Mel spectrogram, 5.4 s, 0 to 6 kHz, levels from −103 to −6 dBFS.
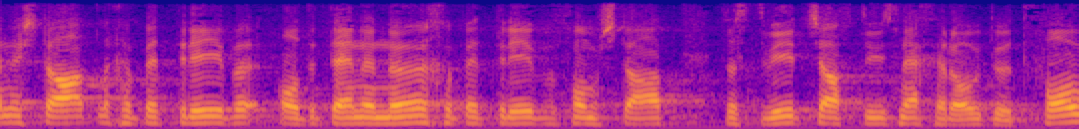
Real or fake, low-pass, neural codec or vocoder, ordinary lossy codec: real; 5.4 kHz; none; AAC, 48 kbps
